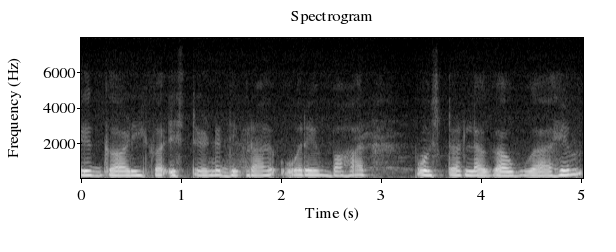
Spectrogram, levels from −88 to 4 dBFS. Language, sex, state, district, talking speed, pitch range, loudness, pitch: Hindi, female, Uttar Pradesh, Hamirpur, 165 wpm, 220-245 Hz, -16 LUFS, 230 Hz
